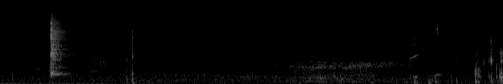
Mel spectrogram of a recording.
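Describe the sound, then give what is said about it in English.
Quiet sounds of someone sipping beer: a sharp clink, a soft slurping draw rising in pitch, then a few small wet clicks and swallows. No one speaks. “Let me get a sip of beer.”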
